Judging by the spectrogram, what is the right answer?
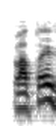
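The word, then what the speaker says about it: لطائف: Lataif ya. Ini cerakannya ini. Yang nyata siapa ini? Orang mana silakan nih? Orang Dermayu. Ada alifnya dibuang. Fandur ila lataif. Kalau ada alifnya nanti al-ta'if bacanya.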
